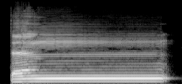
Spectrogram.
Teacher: এখানে নুন সাকিনের পরে কাফ আসছে, ইখফা হয়েছে, এই জন্য নুন সাকিনকে উচ্চারণ করতে হবে নাকের ভিতরে নিয়ে একালিফ গুণনা করে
